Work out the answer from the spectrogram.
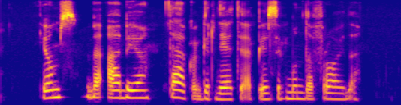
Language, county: Lithuanian, Vilnius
